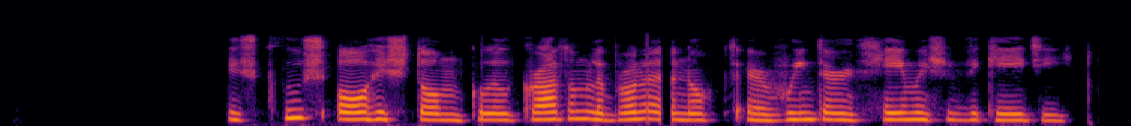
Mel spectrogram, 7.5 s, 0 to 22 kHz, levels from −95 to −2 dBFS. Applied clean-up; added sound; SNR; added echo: neural mask model DeepFilterNet 3.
